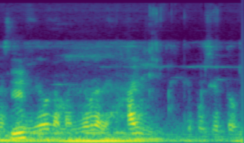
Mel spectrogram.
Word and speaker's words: Heimlich: Bien, vamos a ver en este video la maniobra de Heimlich, que por cierto, esa es la pronunciación correcta porque está en alemán.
